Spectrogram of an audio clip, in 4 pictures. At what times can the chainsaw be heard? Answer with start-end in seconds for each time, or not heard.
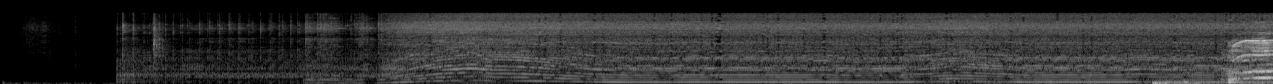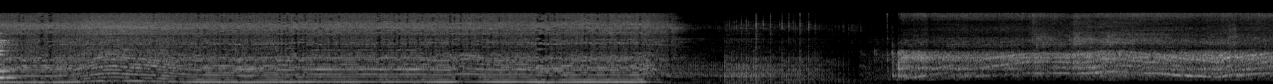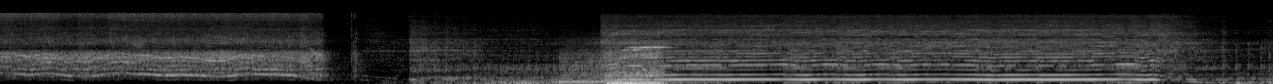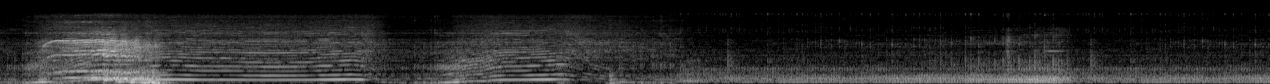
0.2-50.8.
